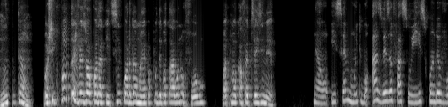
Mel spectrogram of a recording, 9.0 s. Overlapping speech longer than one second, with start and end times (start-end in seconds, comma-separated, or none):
none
